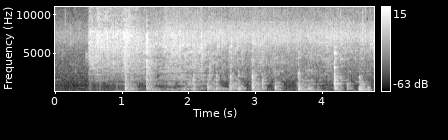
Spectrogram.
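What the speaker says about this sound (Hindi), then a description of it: "इसको भी अच्छी तरह से बुनाई कर लेंगे" Onions with ginger garlic paste sautéing in a pan: a sudden sizzle as the paste goes in, then a steady frying hiss broken by repeated scraping strokes of a spoon stirring.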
